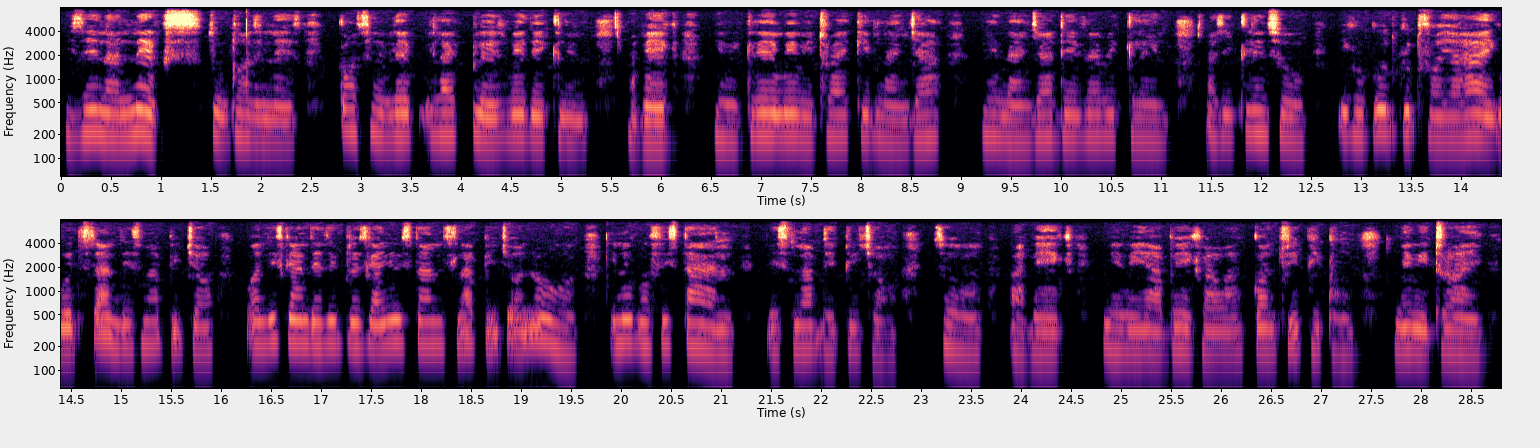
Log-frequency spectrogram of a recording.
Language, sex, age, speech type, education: Nigerian Pidgin, female, 30-45, spontaneous, tertiary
